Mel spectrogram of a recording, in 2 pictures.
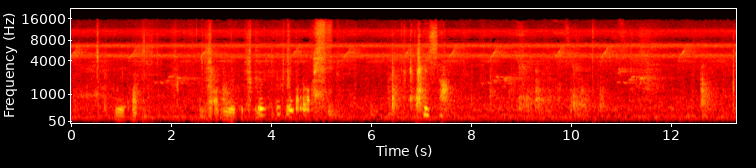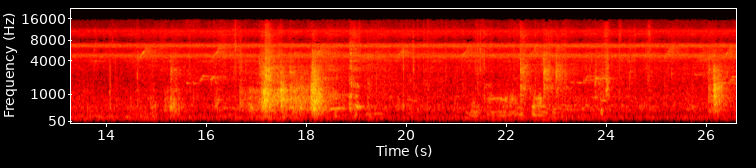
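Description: Constant high insect drone in several steady tones, with scattered short voices and sharp clicks over it; the loudest is a brief burst about 17 seconds in.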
